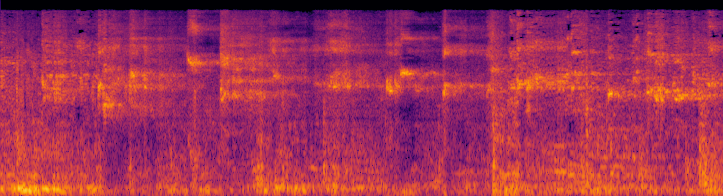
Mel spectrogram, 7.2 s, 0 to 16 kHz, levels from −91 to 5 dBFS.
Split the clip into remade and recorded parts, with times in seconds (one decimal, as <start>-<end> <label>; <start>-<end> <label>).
0.0-1.1 recorded; 1.1-5.0 remade; 5.0-7.2 recorded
